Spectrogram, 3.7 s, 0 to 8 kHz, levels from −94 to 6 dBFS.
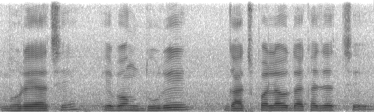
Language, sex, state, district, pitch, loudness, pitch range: Bengali, male, West Bengal, Jhargram, 150 Hz, -22 LUFS, 140-155 Hz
